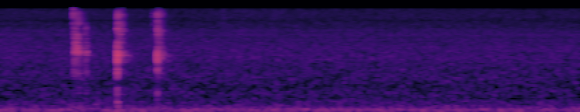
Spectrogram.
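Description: Three short, light clicks as a die-cut cardstock frame is laid onto glued card and pressed down with the fingers, about half a second to just over a second in; otherwise near silence.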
